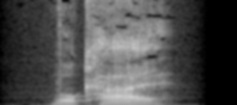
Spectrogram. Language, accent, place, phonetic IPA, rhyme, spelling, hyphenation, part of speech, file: German, Germany, Berlin, [voˈkaːl], -aːl, Vokal, Vo‧kal, noun, De-Vokal.ogg
- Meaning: vowel: 1. vowel sound 2. vowel letter (letter representing such a sound)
